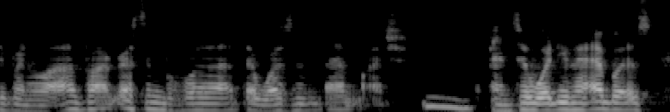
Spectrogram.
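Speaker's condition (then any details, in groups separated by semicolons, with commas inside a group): ALS; voice affected, voice changes about a year after onset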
